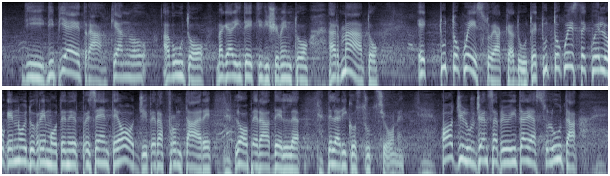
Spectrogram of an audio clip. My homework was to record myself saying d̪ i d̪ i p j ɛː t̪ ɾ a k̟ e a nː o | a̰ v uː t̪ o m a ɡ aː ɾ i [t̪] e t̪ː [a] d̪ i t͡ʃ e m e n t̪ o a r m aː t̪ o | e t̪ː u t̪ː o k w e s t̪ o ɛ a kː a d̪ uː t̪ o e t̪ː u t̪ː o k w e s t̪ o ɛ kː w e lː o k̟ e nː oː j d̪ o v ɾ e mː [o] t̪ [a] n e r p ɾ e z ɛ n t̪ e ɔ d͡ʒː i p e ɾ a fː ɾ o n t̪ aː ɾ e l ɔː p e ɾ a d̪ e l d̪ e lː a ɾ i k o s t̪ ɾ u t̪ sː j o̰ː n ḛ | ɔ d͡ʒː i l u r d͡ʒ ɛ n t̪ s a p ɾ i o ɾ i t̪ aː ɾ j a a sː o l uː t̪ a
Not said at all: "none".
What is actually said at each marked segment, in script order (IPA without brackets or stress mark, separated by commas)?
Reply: t̪, i, o, e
